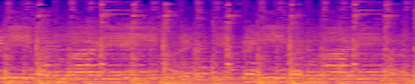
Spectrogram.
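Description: Instrumental passage of a Tamil devotional song to Shiva: melodic instruments play over a steady percussion beat.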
